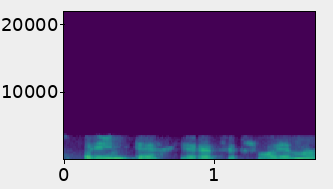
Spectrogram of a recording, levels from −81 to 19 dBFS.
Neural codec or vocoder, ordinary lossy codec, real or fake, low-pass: none; AAC, 32 kbps; real; 3.6 kHz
